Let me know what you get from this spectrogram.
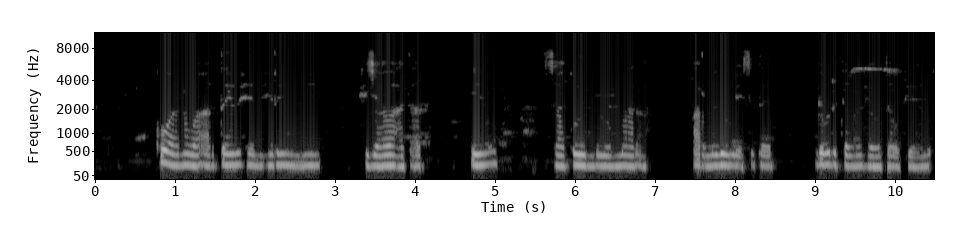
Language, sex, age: Somali, female, 18-24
